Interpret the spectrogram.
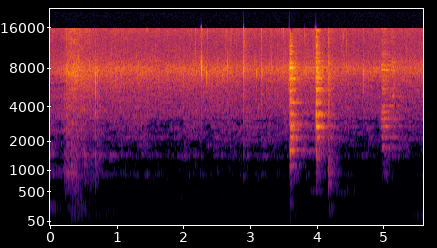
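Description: Diced carrots tipped into hot oil with cumin and ginger-garlic paste in an aluminium kadai, sizzling steadily. A little past halfway come two sharp, ringing metal clanks against the pan, then a lighter one.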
